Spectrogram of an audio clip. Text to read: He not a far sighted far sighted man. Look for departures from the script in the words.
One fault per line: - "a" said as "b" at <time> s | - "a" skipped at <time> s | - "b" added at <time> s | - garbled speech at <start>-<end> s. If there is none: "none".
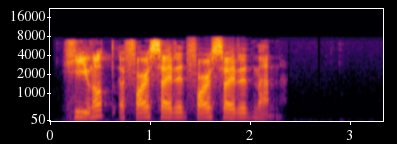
none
